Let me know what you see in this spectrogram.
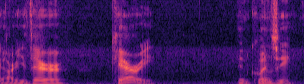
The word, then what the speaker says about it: Quincy: I know it's spelled Quincy, but we pronounce it Quincy around here.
